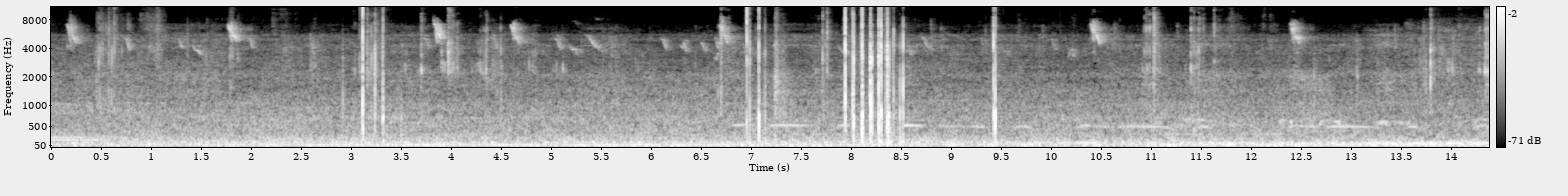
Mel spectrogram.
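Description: Small birds chirping, with short high notes scattered throughout over a steady low background rumble. A single sharp click comes about three seconds in, and a quick run of sharp clicks around the middle is the loudest sound.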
